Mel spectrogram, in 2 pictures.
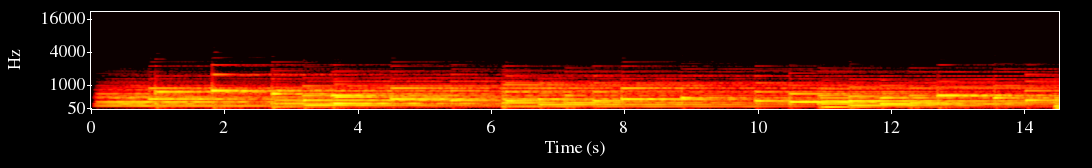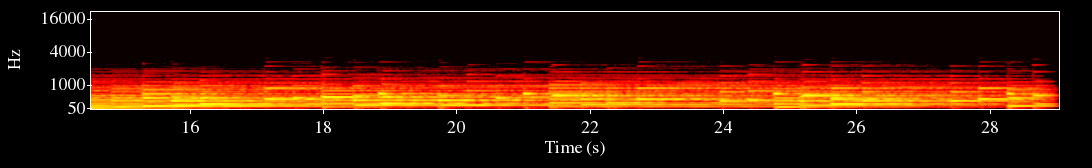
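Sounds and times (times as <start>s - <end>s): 
piano music: 0.0s - 29.0s.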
